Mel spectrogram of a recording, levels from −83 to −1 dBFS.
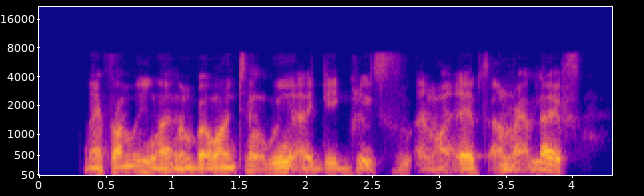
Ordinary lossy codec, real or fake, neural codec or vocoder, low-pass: none; fake; codec, 24 kHz, 1.5 kbps, HILCodec; 7.2 kHz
